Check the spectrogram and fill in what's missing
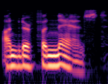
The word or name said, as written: underfinanced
